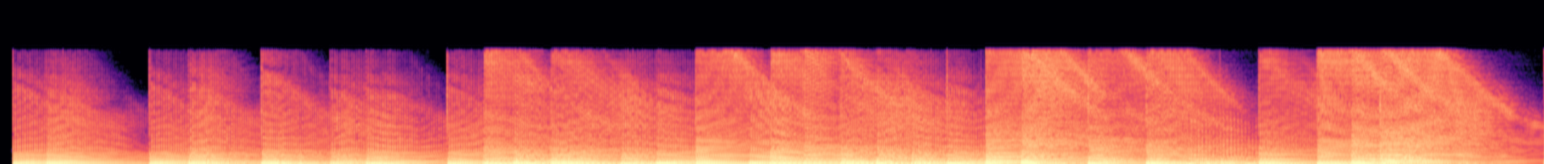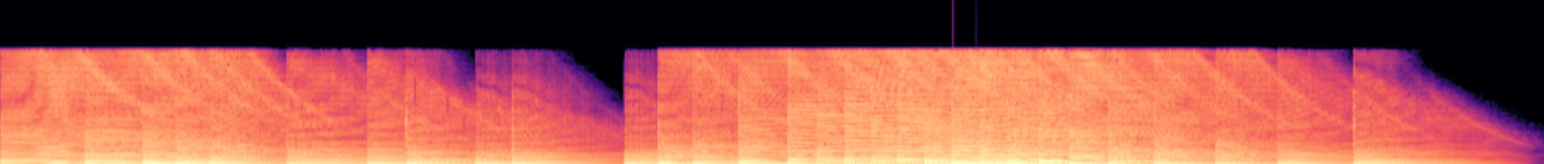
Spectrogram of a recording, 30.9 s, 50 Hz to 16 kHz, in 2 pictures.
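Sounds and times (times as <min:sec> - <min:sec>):
Moog Polymoog synthesizer: 0:00.2 - 0:30.8.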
